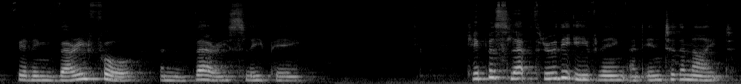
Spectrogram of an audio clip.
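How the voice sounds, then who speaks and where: An older woman reading a children's picture book aloud as a storyteller, with a deliberate, expressive delivery. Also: mid-range voice.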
